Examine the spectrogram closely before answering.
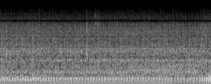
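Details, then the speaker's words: Motorcycle in first gear, clutch let out slowly for takeoff at about 1,000 rpm; deep, steady low-revving thrum holds even as the clutch takes up, no misfire or sputter, normal low-rpm takeoff. "Now watch when it starts to move. I'm going to let the clutch out, and I'll let you hear that it starts to move at about 1,000."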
